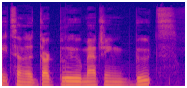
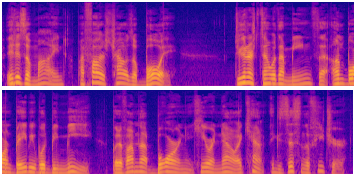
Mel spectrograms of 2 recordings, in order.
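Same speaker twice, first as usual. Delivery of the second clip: loud, desperate pleading; upset outburst; 4 semitones higher, 8 dB louder than usual. Acted. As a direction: raise it in despair.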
